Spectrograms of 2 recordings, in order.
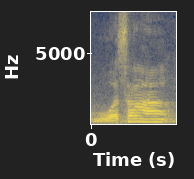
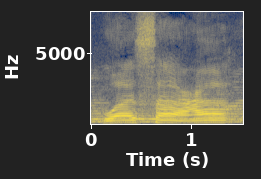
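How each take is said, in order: First: The word is said hurriedly with shortened vowels. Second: The word is said slowly with even vowels. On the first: It sounds like a different word. The speaker calls it wrong. "Jadi terlalu buru-buru sinya" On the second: It keeps the word's intended root. The speaker calls it right. "bacanya pelan-pelan aja"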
